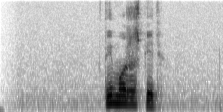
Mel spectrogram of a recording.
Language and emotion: Russian, neutral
